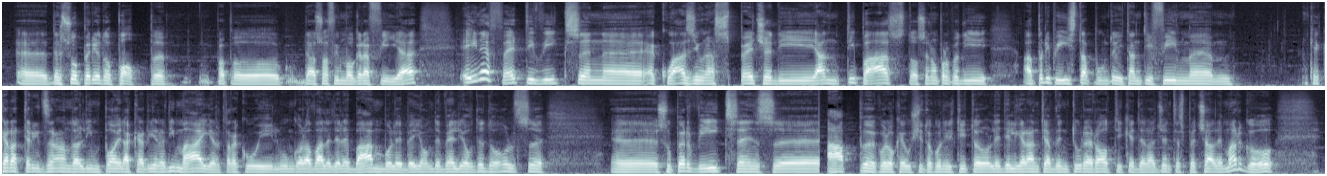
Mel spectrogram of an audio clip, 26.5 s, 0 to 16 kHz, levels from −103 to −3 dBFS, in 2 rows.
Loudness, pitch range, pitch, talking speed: -14 LUFS, 125-135 Hz, 130 Hz, 145 wpm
